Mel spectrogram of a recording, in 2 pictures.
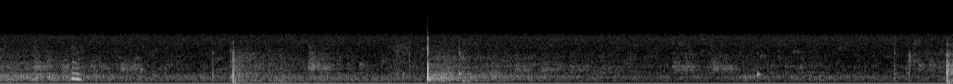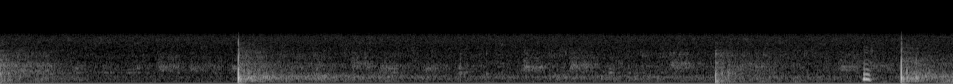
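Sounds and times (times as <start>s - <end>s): fireworks bangs: 0.0s - 19.0s
faint firework pops: 2.1s - 3.5s, 4.1s - 5.2s, 9.0s - 10.2s, 11.8s - 17.4s, 18.5s - 19.0s.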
